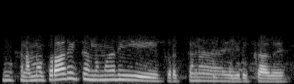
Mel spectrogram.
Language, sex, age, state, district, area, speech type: Tamil, male, 18-30, Tamil Nadu, Madurai, rural, conversation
